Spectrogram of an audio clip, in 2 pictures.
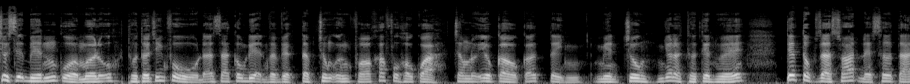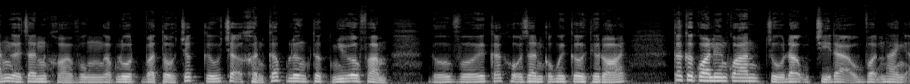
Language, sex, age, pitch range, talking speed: Vietnamese, male, 20-39, 115-145 Hz, 275 wpm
